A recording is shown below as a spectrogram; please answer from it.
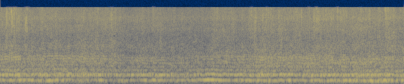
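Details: Fly buzzing close by, a dense low hum with layered overtones, steady and unbroken through the whole four seconds.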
